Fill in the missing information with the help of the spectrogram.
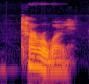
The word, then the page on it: caraway: British English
